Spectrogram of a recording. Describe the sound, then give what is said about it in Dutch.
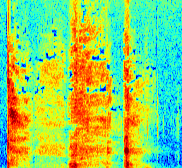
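Three sharp coughs in quick succession, fairly loud, each a harsh burst with a brief rasp, the last trailing into a short throaty sound before silence. “Ik moest er helemaal van, eh, van hoesten.”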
